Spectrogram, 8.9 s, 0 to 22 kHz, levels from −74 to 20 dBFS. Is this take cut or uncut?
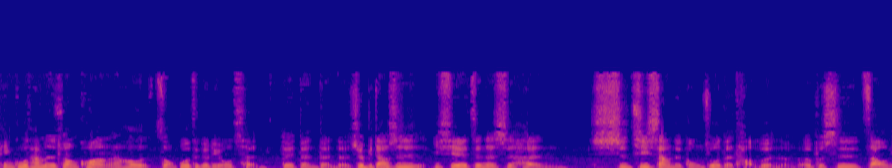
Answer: cut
